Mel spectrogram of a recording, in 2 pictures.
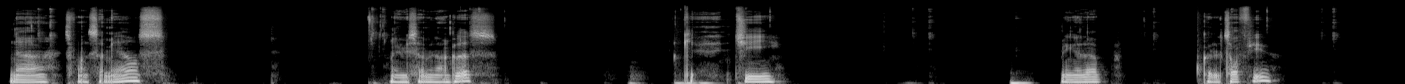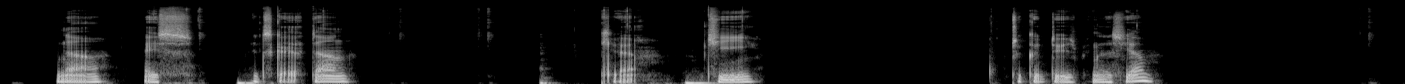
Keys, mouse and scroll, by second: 0.5-3.9 drag, 4.7 click, 6.9 g, 10.1 g, 12.4 click, 13.3 click, 13.4 middle click, 14.2-14.6 scroll up 2, 14.6-16.0 scroll down 2, 16.0 click, 16.5 s, 18.9 click, 21.0 g.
